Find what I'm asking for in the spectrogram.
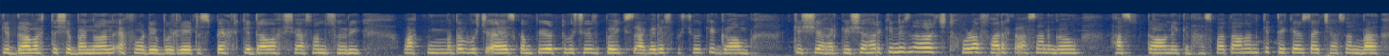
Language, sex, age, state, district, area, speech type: Kashmiri, female, 18-30, Jammu and Kashmir, Kupwara, rural, spontaneous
